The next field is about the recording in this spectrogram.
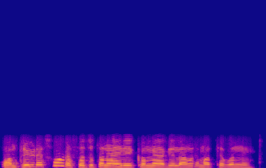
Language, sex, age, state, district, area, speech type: Kannada, male, 18-30, Karnataka, Davanagere, rural, conversation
